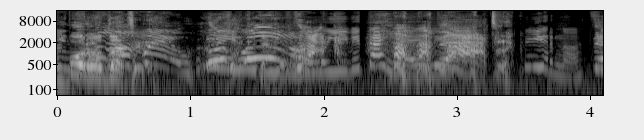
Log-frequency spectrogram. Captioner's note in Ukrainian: сміється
